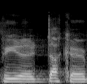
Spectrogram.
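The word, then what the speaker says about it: Peter Drucker: pretty sure it's pronounced Peter Ducker because it's in English and in English accents you don't really pronounce R so Peter Ducker said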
